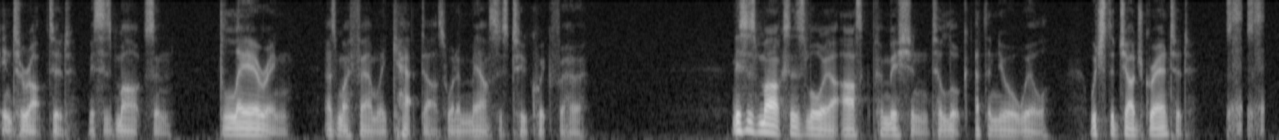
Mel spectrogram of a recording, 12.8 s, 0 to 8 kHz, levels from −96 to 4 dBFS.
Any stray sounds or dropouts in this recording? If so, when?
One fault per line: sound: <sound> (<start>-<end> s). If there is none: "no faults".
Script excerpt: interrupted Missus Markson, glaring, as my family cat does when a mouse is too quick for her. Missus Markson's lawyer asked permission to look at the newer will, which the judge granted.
sound: laugh (12.3-12.7 s)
